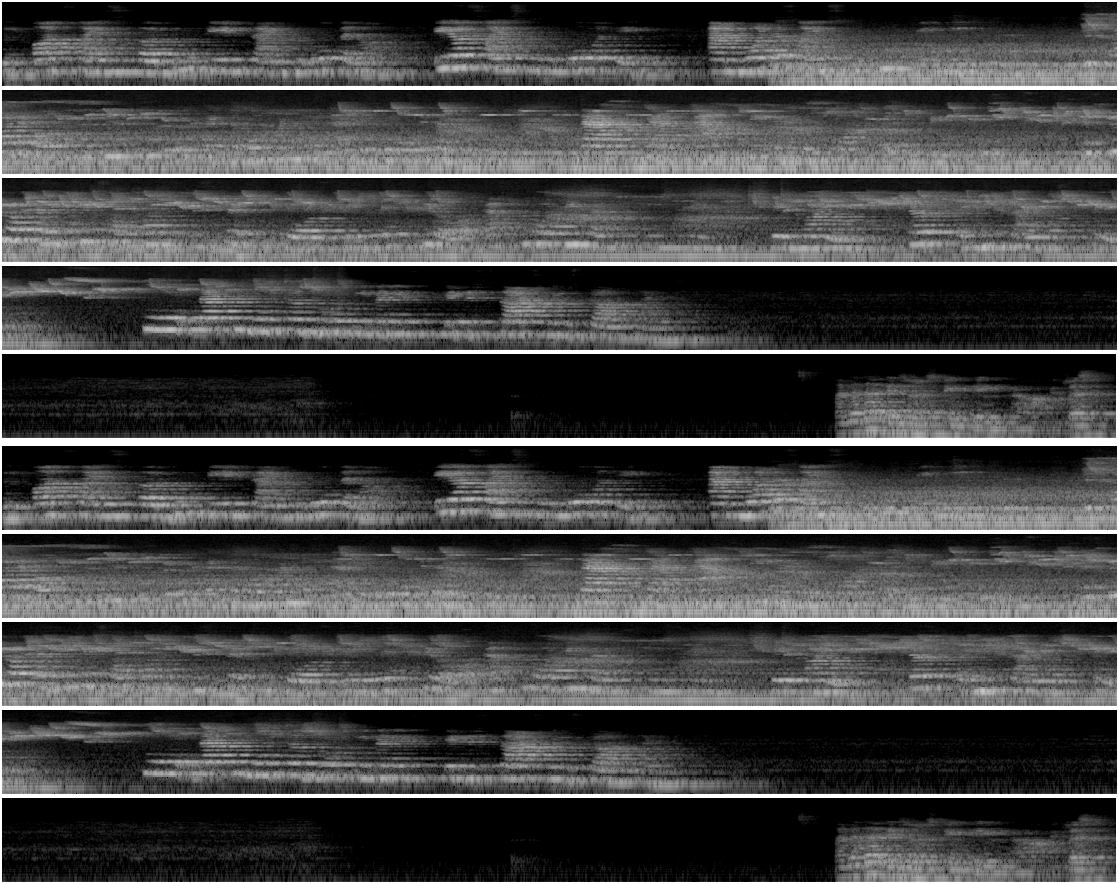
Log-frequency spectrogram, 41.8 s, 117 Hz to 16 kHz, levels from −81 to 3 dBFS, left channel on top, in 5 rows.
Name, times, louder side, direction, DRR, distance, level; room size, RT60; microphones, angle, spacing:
voice 1, 0.0-2.9 3.2-4.9 5.3-7.7 8.1-12.1 12.7-15.2 16.4-23.2 23.5-25.2 26.1-30.2 34.5-34.6 35.1-35.8, left 1 dB, 25° left, -5 dB, 1.1 m, -30 dB
sound 1, 5.7-25.3, equal, 10° right, 0.5 m, -32 dB
sound 2, 8.1-27.7, left 2 dB, 80° left, 1.1 m, -34 dB
voice 2, 39.7-41.7, equal, 10° left, -10 dB, 0.8 m, -34 dB
3.9 x 2.8 x 4.5 m, 1.4 s
head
